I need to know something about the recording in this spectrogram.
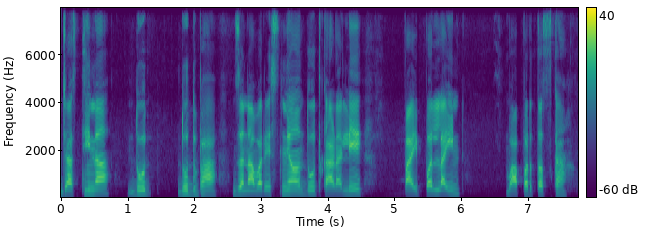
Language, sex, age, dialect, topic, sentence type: Marathi, male, 51-55, Northern Konkan, agriculture, statement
